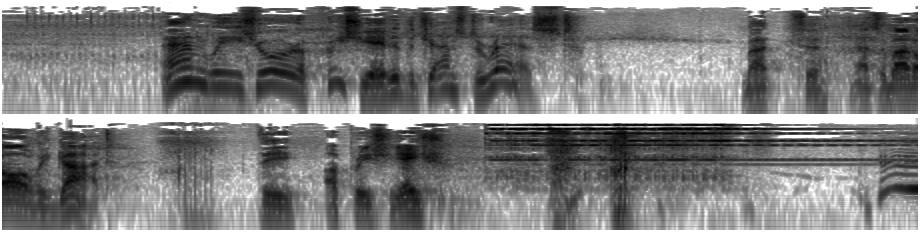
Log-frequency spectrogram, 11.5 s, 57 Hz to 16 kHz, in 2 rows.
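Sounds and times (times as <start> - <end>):
speech: 1.0 - 3.8, 4.6 - 8.6
telephone bell ringing: 8.7 - 11.4.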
